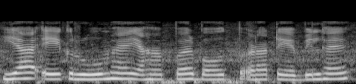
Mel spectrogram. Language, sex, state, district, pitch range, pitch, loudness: Hindi, female, Uttar Pradesh, Lucknow, 230-255 Hz, 240 Hz, -14 LUFS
